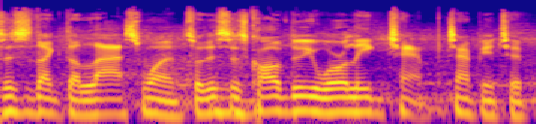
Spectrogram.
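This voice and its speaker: Against music in the background, a man with an American accent talks at a very fast pace, keeping his medium pitch in fairly even intonation. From Miami, Florida. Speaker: gaming podcaster. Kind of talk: casual interview. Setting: backstage at a gaming event.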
